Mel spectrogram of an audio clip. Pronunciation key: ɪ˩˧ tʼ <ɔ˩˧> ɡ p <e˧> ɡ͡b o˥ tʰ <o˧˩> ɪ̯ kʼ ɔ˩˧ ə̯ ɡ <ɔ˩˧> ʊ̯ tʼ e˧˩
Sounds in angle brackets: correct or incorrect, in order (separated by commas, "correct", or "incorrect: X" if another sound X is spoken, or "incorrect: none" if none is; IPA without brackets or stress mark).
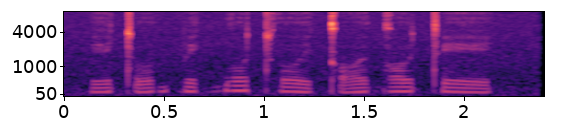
incorrect: o˩˧, incorrect: e˧˩, correct, incorrect: ɔ˧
